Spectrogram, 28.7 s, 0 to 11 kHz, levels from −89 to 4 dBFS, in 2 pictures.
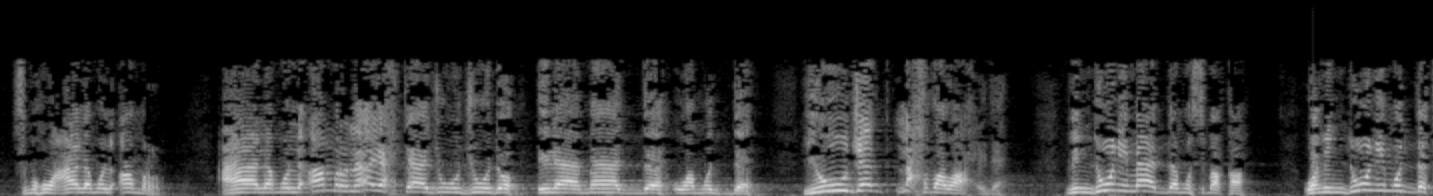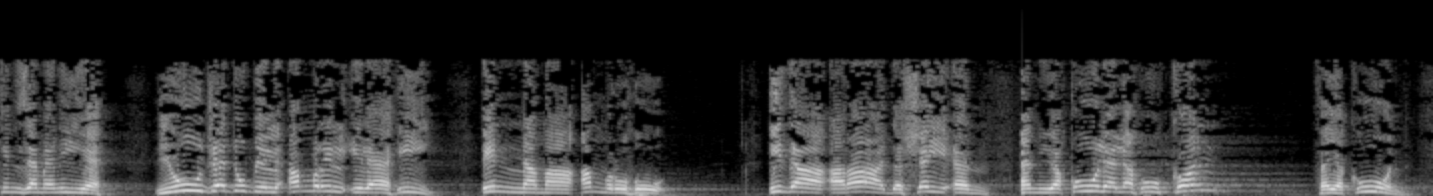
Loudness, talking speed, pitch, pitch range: -15 LUFS, 75 wpm, 235 Hz, 210-285 Hz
